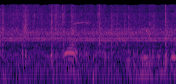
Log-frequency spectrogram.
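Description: Cattle moving about a muddy pen, their hooves making faint scattered knocks, with short distant calls from men's voices in the first second.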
